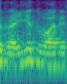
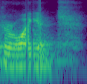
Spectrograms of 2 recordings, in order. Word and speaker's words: ryot: वो जो RYOT रैयत लिखा होता है ना, वो ब्रिटिश प्रोनाउंसिएशन है, क्योंकि अंग्रेज वगैरह प्रोनाउंस कर नहीं पाते थे। तो उसको रैयत को वो लोग पढ़ते थे रॉयट, तो वो RYOT हो गया रॉयट। जैसे कानपुर का खानपुर हो गया, रैयत का रॉयट हो गया, है ना, RYOT।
